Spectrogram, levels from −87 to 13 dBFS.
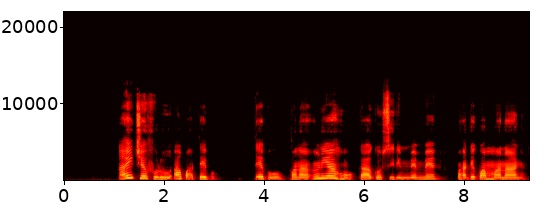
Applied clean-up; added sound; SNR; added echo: neural mask model DeepFilterNet 3.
